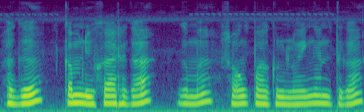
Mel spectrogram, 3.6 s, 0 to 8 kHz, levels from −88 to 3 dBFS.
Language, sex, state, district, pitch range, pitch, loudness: Wancho, male, Arunachal Pradesh, Longding, 150-165 Hz, 155 Hz, -13 LUFS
